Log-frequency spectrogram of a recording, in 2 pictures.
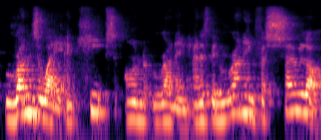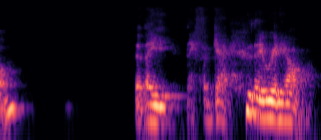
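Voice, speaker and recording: Male speaker, mid-range voice, earnest gospel talk with repeats and hushed moments, roomy echo. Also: mid-range voice. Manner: earnest, repeats words, drops to soft quiet phrases. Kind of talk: evangelistic talk. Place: university event room. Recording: echoey room.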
